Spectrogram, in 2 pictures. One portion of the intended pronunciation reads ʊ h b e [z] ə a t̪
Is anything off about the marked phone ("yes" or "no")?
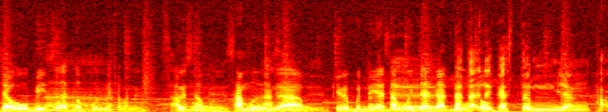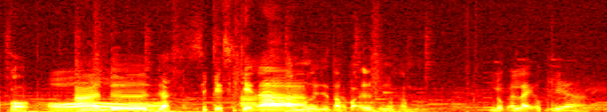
no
